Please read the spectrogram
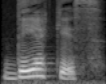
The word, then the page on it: dekis: d'e:kis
